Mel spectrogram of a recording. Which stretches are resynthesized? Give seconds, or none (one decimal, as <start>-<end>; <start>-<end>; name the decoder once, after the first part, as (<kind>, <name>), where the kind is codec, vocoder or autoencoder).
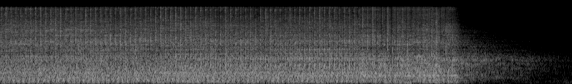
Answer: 3.6-5.3 (codec, SNAC)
